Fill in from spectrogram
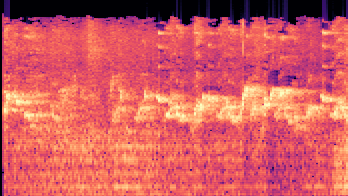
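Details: Caged wild-caught adult red-whiskered bulbul, kept for fighting contests, displaying stiffly while competing; a continuous run of chattering, warbled notes shifting up and down over a steady low hum.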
